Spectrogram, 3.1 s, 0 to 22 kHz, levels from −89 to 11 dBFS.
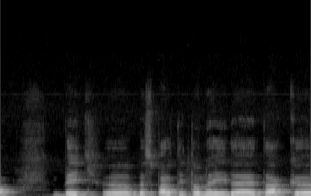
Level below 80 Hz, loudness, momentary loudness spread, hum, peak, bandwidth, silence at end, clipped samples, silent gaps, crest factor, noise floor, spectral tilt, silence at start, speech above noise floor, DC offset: -68 dBFS; -23 LUFS; 5 LU; none; -8 dBFS; 9 kHz; 0 s; under 0.1%; none; 16 dB; -43 dBFS; -8 dB/octave; 0 s; 20 dB; under 0.1%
